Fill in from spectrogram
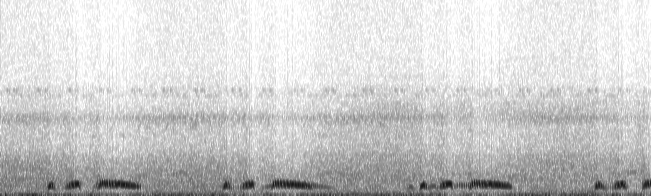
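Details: Spotted dove song for luring wild doves: low, hollow coos in groups, two short clipped notes followed by a longer drawn-out falling coo, phrases repeated about every two seconds over a low background rumble.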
